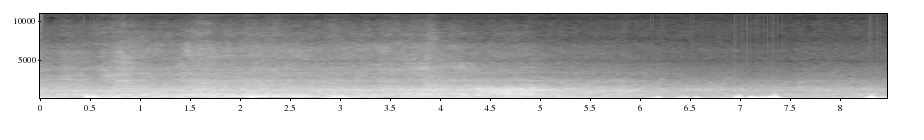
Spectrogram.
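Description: An electric fan hums and whirs steadily close by.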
